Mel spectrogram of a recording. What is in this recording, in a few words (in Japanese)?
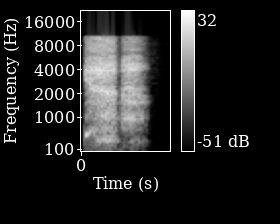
Damage, jp; Yuria; kingsraid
